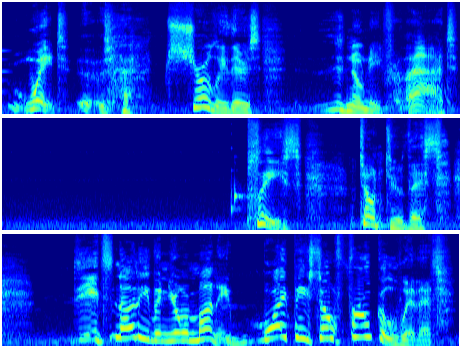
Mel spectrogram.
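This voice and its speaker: An actor playing a shifty, greedy merchant in a video game. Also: male voice, sits high, huge pitch swings, takes it slowly, pauses often, fairly bright tone, slight background noise, full character voice. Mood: pleading. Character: shifty, greedy merchant man driving hard bargains. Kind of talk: video game character acting.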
